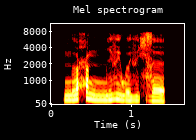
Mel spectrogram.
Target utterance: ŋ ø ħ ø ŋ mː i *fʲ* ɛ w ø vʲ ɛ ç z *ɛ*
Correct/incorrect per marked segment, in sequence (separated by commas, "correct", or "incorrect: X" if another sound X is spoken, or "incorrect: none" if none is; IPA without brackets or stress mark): incorrect: vʲ, correct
